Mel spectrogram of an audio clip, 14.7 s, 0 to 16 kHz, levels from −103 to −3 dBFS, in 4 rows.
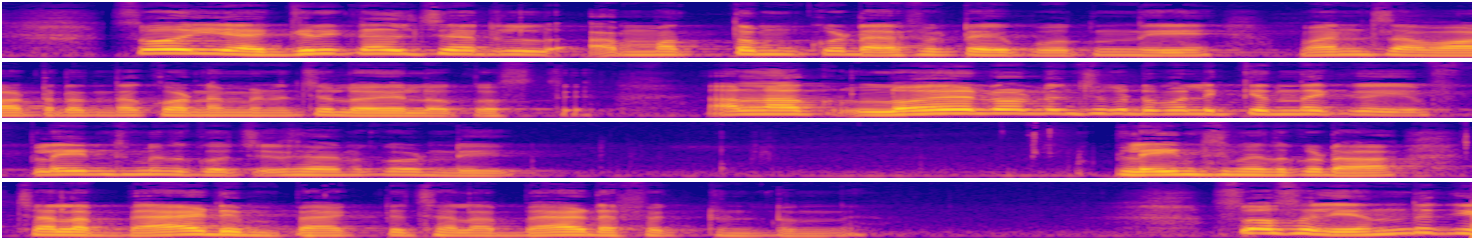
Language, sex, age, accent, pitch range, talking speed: Telugu, male, 20-39, native, 135-170 Hz, 155 wpm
